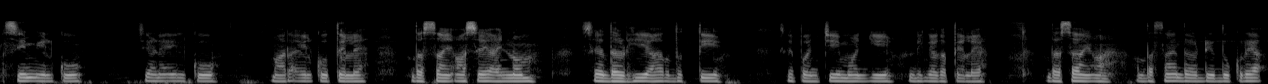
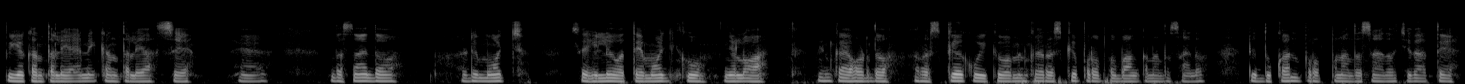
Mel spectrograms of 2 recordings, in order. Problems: none marked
